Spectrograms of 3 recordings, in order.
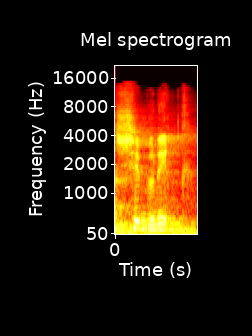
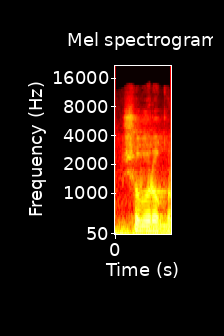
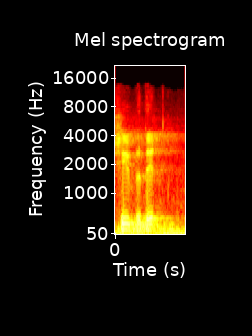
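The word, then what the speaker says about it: شبرق: শিবরিক, তবে রয়েছে শুদ্ধ উচ্চারণ হচ্ছে তার শিবরিক, শুভরক নাই, শিবরিক।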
